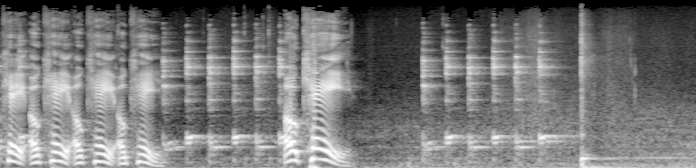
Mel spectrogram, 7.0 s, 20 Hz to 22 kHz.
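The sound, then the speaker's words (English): A 30-minute timer runs out with an alarm chime that plays a loud, bright repeating pattern of high electronic pings, with a voice speaking over the first few seconds before the chime continues alone and stops abruptly. “The timer ran out.”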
